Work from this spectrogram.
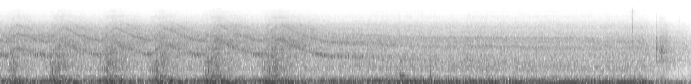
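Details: Daytona motorcycle, cold engine after spark plugs found to be the fault (plug resistances differed widely): a few quick throttle blips, then a steady, even low idle with no stumbling or misses.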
